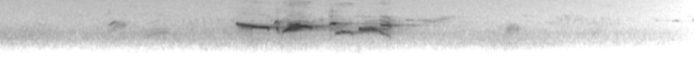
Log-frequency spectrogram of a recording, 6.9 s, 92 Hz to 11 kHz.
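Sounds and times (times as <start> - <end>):
common blackbird Turdus merula singing: 2.4 - 4.4.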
